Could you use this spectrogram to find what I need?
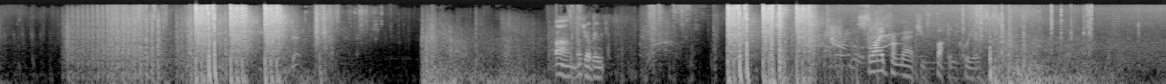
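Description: Rifle shots crack in rapid bursts close by.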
